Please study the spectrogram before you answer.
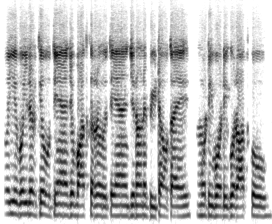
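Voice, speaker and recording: A man narrating a comic's plot as a rapid storytelling recap, voicing each character. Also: mid-range voice, completely flat delivery, no room sound. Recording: dull, dry lo-fi recording.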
